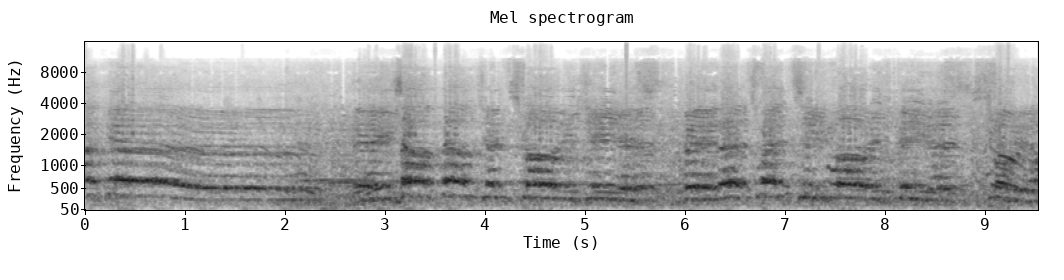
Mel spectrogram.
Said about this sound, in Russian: Они реально любят футболиста, про которого они поют, и мне кажется, пусть поют. Прекрасная песня, давайте послушаем кусочек.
